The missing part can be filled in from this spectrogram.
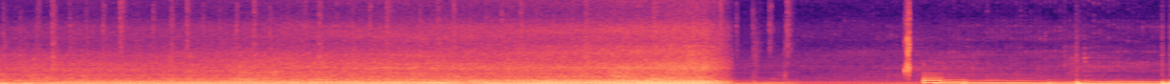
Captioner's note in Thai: เสียงเรือดัง มากๆๆ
